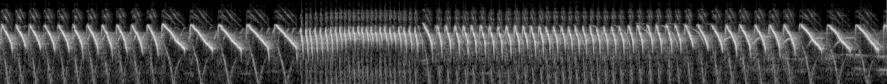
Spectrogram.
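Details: Canary in full, energetic song: long fast trills of repeated sweeping notes, slowing into separate downward slurs, with a dense rolling buzzy passage in the middle.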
